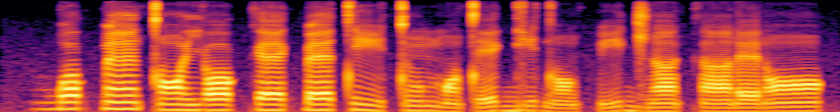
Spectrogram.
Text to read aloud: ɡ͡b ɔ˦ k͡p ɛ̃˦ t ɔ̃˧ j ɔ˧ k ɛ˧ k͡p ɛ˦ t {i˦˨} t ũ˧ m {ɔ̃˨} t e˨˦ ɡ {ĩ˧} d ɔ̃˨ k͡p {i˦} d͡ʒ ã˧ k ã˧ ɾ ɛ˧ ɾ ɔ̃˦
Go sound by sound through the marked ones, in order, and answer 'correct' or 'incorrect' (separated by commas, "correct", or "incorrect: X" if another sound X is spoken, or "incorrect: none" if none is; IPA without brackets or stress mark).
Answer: correct, correct, incorrect: i˧, incorrect: i˨˦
